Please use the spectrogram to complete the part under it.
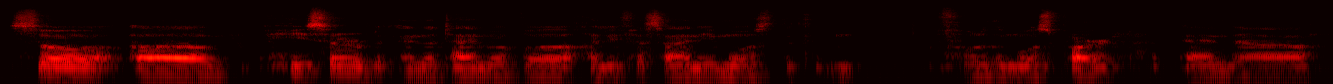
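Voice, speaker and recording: A man recounting personal memories in a halting, conversational way, often repeating phrases. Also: sits low, little pitch movement, a little mellow, recorded from a distance. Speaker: podcast guest.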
